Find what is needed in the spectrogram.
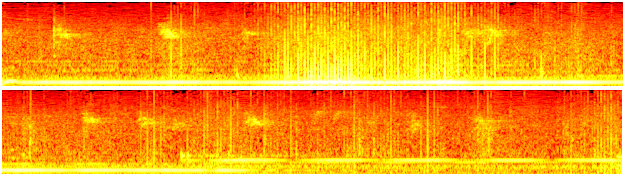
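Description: Soft ambient background music of long held pure tones, like a singing bowl: one steady low note fades out about four and a half seconds in while a higher note takes over. A brief rushing swell about a second and a half in is the loudest moment.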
